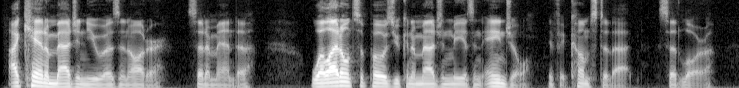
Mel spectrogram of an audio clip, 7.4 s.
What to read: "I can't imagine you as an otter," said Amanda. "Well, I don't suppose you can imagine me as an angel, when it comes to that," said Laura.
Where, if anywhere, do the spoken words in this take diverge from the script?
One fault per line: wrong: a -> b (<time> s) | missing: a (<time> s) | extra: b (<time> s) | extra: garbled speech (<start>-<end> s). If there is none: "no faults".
wrong: when -> if (5.5 s)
